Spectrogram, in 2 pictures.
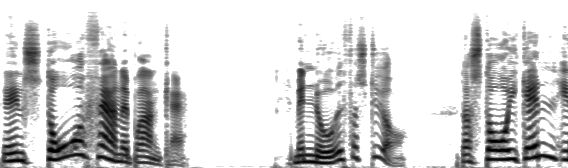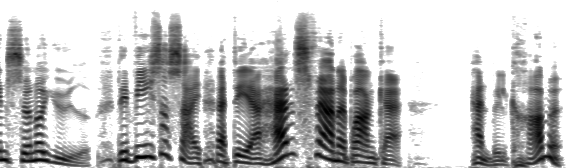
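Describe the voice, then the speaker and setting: A man narrates a spoof guided meditation in a fairly high voice. His intonation swings dramatically from low to high as he places each short sentence with theatrical deliberation. The sound is dry, with hardly any room in it. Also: sharp tone, no echo. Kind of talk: scripted parody of a guided meditation.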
